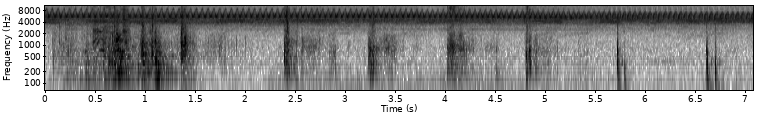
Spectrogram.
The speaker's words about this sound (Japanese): セミの声しか聞こえへん。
